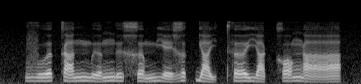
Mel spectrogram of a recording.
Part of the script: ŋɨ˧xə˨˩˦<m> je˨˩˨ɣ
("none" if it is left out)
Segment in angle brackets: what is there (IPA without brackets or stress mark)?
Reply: m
